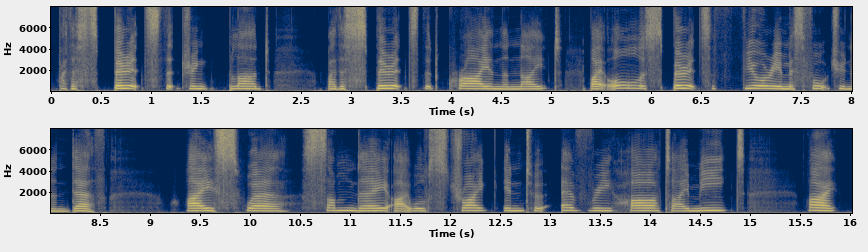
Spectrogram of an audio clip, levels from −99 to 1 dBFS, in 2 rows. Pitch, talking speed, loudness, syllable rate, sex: 235 Hz, 125 wpm, -19 LUFS, 3.6 syllables/s, female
